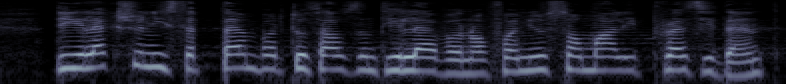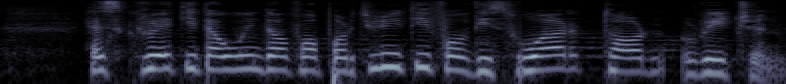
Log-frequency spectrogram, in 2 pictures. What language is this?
English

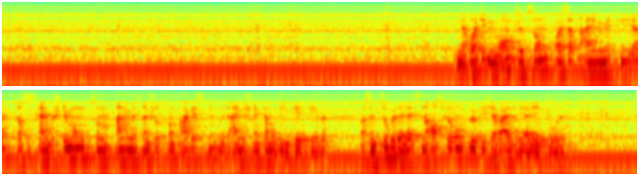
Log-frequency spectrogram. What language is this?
German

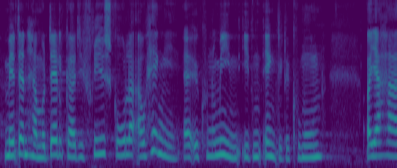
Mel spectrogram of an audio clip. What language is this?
Danish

